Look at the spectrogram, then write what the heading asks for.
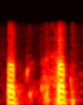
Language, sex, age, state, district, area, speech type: Hindi, male, 30-45, Uttar Pradesh, Mau, urban, conversation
